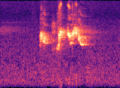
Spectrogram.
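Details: Red-whiskered bulbul, one bird of a caged wild male-and-female pair, with wild birds outside calling for a mate. A single short phrase of clear, warbled whistles runs about half a second, rising then dipping.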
